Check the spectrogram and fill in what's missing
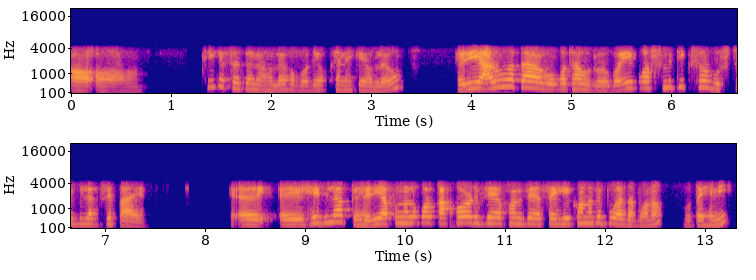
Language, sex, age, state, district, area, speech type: Assamese, female, 30-45, Assam, Morigaon, rural, conversation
